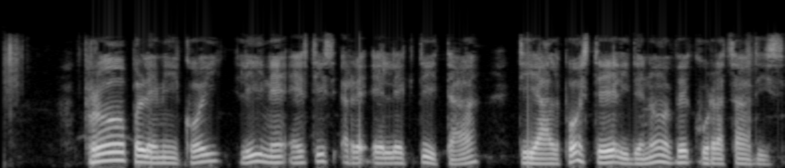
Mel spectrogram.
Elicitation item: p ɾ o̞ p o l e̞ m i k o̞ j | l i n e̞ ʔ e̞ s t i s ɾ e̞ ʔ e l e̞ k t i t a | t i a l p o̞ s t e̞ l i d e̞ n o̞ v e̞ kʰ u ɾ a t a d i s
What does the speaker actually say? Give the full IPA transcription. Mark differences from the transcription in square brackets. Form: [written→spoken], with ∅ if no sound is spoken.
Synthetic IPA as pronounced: p ɾ o̞ p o l e̞ m i k o̞ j | l i n e̞ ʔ e̞ s t i s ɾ e̞ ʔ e l e̞ k t i t a | t i a l p o̞ s t e̞ l i d e̞ n o̞ v e̞ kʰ u ɾ a [t→t͡s] a d i s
